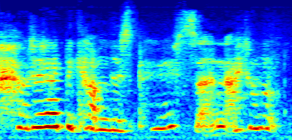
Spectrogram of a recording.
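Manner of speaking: soft bewildered sigh. Real, not acted. Before a run straight to the airport, soft bewildered sigh. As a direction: breathe it out, baffled by yourself.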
